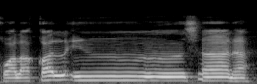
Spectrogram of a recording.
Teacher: নুন সাকিনের পর সিন এসেছে, ইখফা হয়েছে, এই জন্য আমরা ইখফা করেছি এবং গুন্নাও করেছি। খলাকাল ইন, একালি পরিমাণ গুন্নার পরিমাণ।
